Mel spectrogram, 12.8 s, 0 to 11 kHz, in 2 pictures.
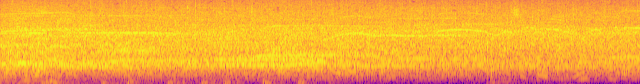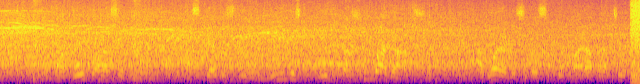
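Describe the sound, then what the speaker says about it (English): Arena crowd at a UFC 283 bout cheering and applauding after a round, a dense, sustained roar of many voices with scattered claps, steady and loud throughout, fading slightly toward the end. "So the crowd voicing its appreciation after that round"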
